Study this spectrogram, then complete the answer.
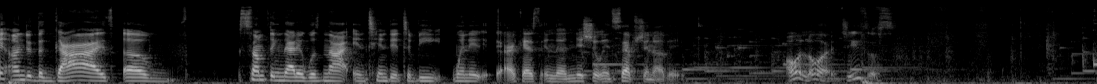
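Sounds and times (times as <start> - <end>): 
speech: 0.0 - 7.0, 7.9 - 9.0
low hum: 0.0 - 10.9
phone call ringtone: 5.8 - 9.8, 10.4 - 10.9.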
